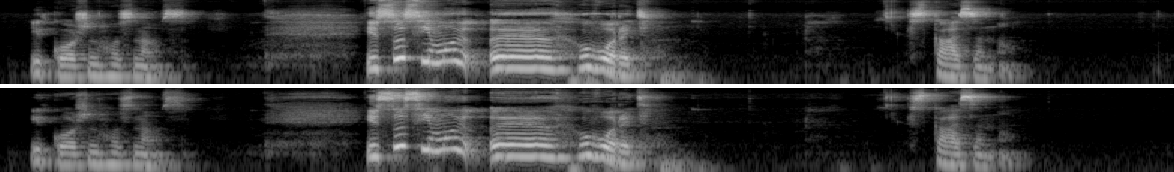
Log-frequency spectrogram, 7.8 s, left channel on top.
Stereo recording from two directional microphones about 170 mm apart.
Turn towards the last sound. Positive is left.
turn(degrees=15)  # may be behind; listen again after turning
